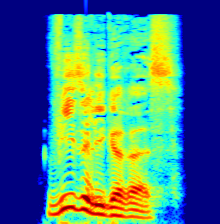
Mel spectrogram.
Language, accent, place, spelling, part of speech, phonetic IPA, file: German, Germany, Berlin, wieseligeres, adjective, [ˈviːzəlɪɡəʁəs], De-wieseligeres.ogg
- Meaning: strong/mixed nominative/accusative neuter singular comparative degree of wieselig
